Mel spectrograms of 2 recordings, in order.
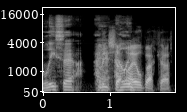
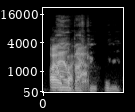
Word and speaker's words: Eilbacher: So both of us are going to meet her later, and she's played by, how do you pronounce her name? Lisa Eilbacher. Eilbacher.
